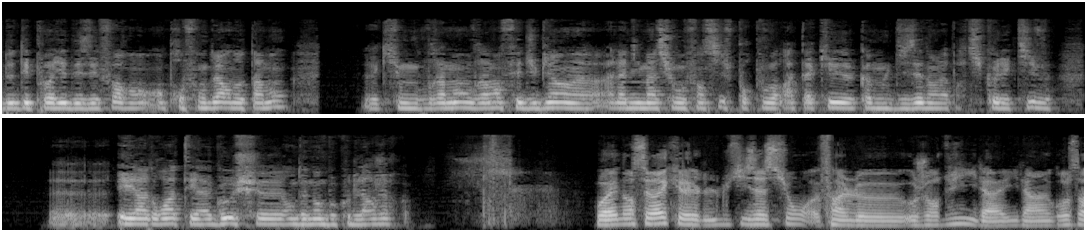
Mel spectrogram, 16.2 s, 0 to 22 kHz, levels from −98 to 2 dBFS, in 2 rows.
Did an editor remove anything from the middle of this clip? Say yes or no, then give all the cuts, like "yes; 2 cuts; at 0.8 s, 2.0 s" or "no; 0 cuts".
no; 0 cuts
